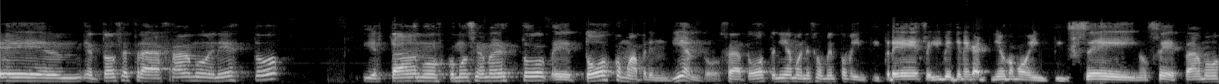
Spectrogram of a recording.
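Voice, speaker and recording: In a Chilean accent, a man speaks fairly slowly at a fairly high pitch. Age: 40s. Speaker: entrepreneur and former pro skateboarder. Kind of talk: interview.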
